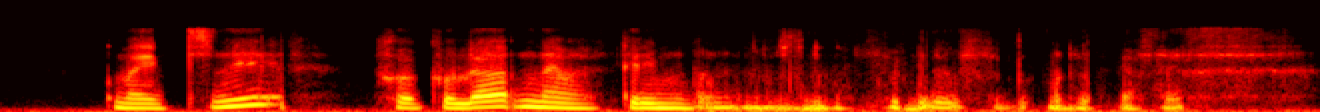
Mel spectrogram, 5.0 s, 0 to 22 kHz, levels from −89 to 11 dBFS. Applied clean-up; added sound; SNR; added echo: neural diffusion model UNIVERSE++.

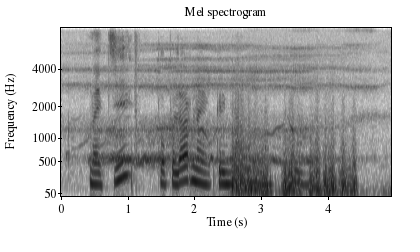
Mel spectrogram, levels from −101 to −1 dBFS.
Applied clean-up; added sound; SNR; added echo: none; Hiss; 10 dB; none.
